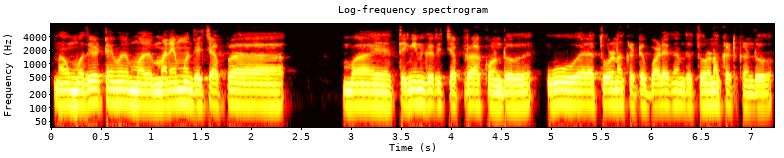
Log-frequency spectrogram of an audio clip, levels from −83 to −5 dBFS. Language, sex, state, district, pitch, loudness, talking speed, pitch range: Kannada, male, Karnataka, Mysore, 120 Hz, -14 LUFS, 155 wpm, 115-125 Hz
